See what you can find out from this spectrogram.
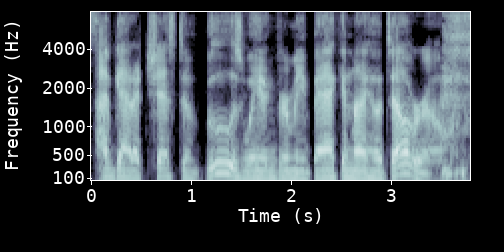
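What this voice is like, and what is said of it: Weary, disgusted, drunken-sounding imitated voice. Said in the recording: “I can't do an accent, I've got to land on a Mark Austin impersonation. That's not just my own voice ... It just needs the right amount of weariness and disgust at where I currently find myself ... And drunkenness”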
